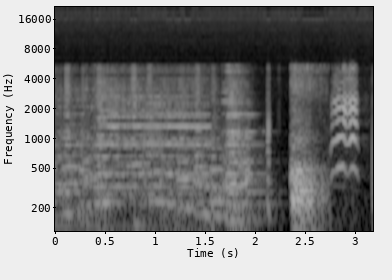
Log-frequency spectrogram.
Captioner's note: sneezes; chuckles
